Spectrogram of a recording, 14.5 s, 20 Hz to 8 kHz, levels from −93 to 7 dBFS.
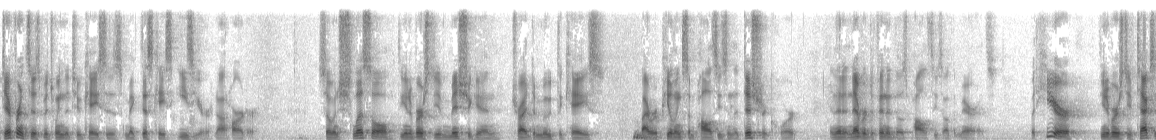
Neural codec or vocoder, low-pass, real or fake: none; 7.2 kHz; real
